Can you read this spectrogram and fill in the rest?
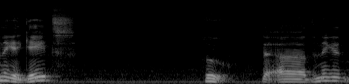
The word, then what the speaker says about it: Gaetz: I, I well, like, he's it's spelled weird, but it, it's Gaetz.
